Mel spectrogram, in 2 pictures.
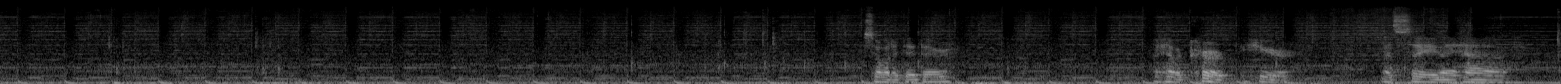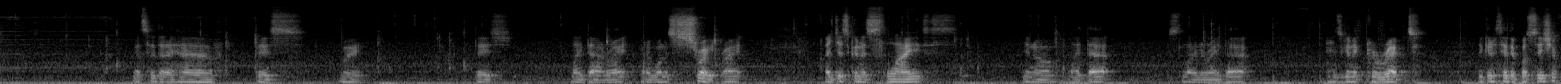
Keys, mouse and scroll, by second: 1.0 g, 1.2 g, 2.6 g, 5.8 click, 7.1 z, 7.8 z, 10.1 g, 13.9 g, 14.7 middle click, 15.0-17.3 right drag, 16.6 z, 18.2 x, 19.5 c, 20.1 z, 22.0 Tab, 22.8 Tab, 25.2 g, 26.3 g, 27.7 g.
